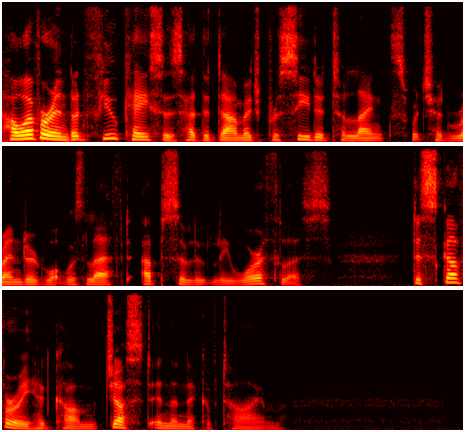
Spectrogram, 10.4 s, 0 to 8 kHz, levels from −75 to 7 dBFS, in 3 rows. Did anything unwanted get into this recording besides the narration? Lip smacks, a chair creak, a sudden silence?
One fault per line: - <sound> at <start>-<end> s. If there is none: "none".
none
